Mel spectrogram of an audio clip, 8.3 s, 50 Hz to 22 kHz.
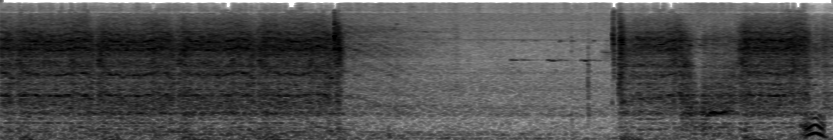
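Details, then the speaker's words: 2015 Infiniti QX80 from a Copart auction, cranking after a new battery, new fusible link and cleaned terminals: steady, even cranking with a skipping cylinder but no start; cause not yet known. "you can hear it's skipping a cylinder cranking speeds better just thinking about it no luck"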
